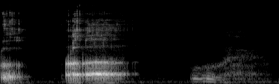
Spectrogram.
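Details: Three belches from a person reporting mild bloating: a short one, a long, loud, deep-toned one, then a softer, rougher one.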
